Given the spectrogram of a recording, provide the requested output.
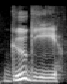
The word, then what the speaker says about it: Googie: Your answer is googy. Okay. Spelled like Google, but replace that L with an I.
